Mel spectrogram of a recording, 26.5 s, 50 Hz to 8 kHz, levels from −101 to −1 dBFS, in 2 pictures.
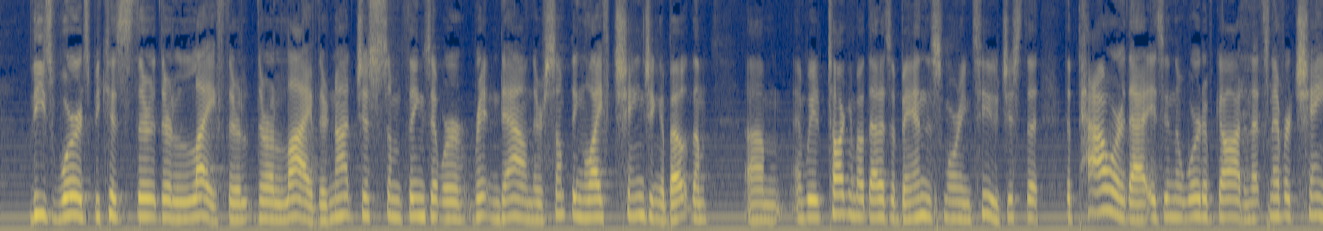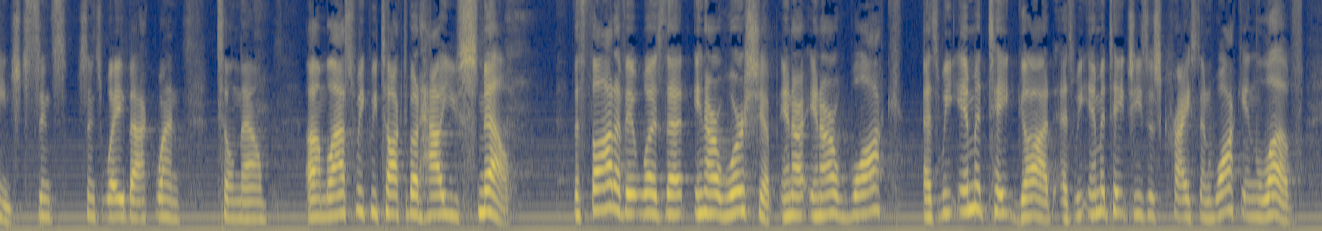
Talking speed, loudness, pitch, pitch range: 215 wpm, -24 LUFS, 185 Hz, 165-200 Hz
